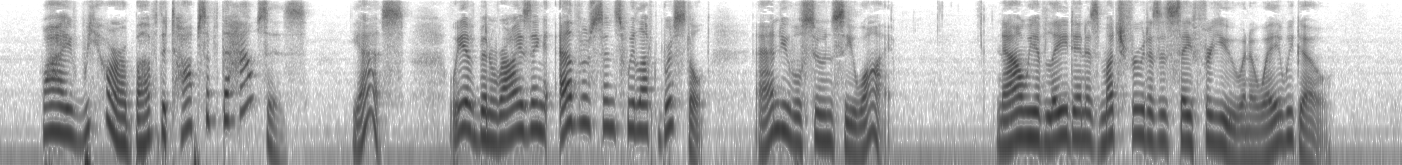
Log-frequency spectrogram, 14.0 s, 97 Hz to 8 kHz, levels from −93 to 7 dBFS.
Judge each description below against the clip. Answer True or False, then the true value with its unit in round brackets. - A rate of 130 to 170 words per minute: False (180 wpm)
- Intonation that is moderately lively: False (5.8 semitones)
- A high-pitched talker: True (195 Hz)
